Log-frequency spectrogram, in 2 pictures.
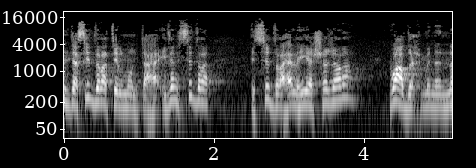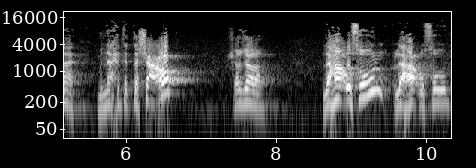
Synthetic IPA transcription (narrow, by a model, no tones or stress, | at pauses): ʕɪnd̪asɪd̪ɾˤɑlmʊnt̪aha̰ʔɪðanɪsːɪd̪ɾˤɑ | ɪsːɪd̪ɾˤɑɦalhɪjːaʃːad͡ʒɑɾˤɑ | wɑːd̪ˤɨħmɪnnːamɪnːaːħɪjat̪ːaʃaʕːʊb | ʃad͡ʒɑɾˤɑ | laɦaʔʊsˤuːllahaʔʊsˤuːl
